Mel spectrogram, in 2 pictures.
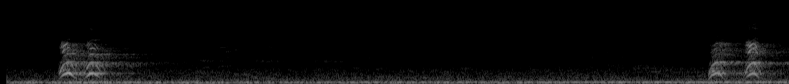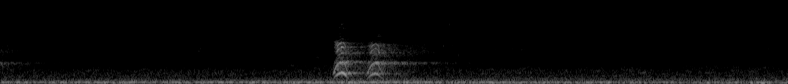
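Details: A sea lion at Gibsons Beach, Powell River, barks back at a dog with harsh, hoarse barks in short clustered bursts, several seconds apart, over a low steady rumble.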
